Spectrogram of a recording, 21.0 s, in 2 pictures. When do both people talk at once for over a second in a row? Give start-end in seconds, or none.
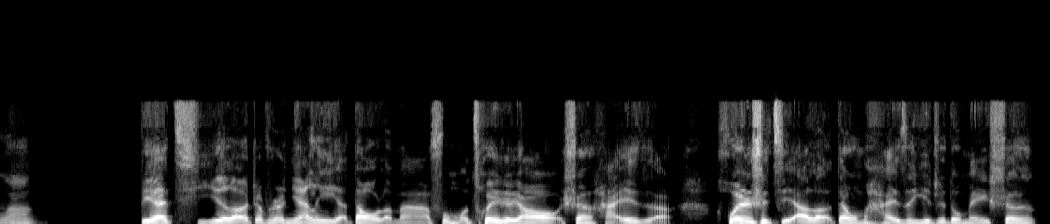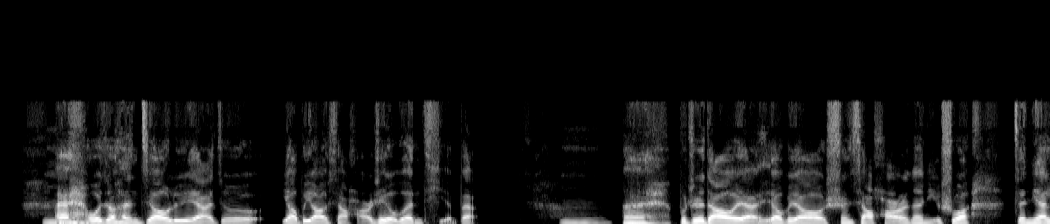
none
